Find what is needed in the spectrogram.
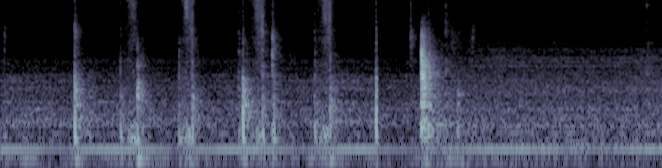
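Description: Kitchen knife slicing raw potatoes thin on a plastic cutting board: about ten quick cuts, each ending in a knock of the blade on the board. The cutting stops about halfway through.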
